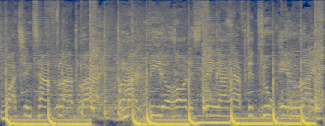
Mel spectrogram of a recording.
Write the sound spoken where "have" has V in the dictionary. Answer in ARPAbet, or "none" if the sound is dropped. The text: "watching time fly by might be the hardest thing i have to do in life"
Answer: F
